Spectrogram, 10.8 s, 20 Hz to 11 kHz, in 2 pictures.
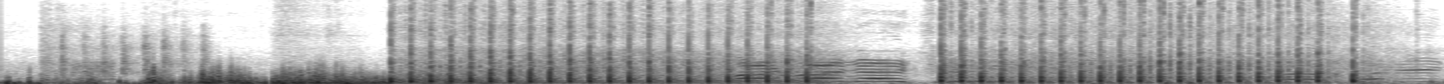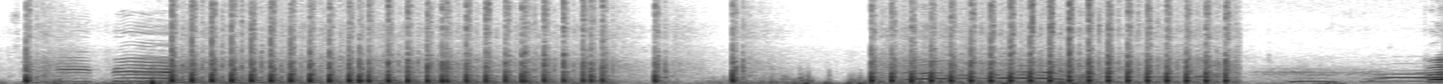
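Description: M249 light machine gun firing four long automatic bursts of rapid, evenly spaced shots, each lasting about a second and a half, with short pauses between them.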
